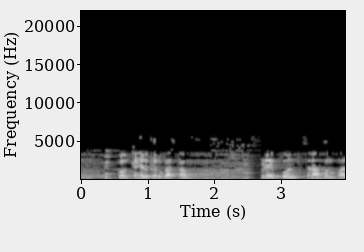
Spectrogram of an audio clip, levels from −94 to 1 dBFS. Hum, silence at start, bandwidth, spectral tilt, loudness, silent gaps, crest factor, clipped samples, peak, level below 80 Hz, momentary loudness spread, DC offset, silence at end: none; 0 s; 5.8 kHz; -2.5 dB/octave; -22 LUFS; none; 18 dB; under 0.1%; -4 dBFS; -66 dBFS; 16 LU; under 0.1%; 0 s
